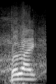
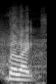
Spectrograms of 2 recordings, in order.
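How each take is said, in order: Both takes have the same delivery.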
